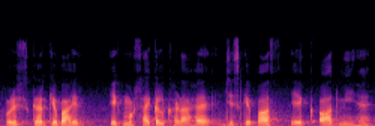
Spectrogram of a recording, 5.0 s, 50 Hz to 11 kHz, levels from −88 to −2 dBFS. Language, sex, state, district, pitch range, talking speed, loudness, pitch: Hindi, male, Delhi, New Delhi, 135-155 Hz, 170 wpm, -22 LUFS, 150 Hz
